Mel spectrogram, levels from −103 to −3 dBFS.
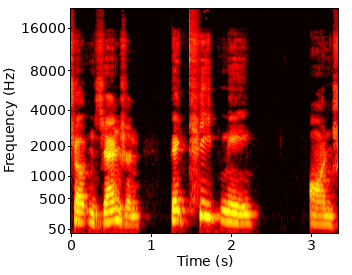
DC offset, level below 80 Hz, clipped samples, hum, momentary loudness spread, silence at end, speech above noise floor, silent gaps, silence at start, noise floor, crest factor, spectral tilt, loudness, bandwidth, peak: under 0.1%; -76 dBFS; under 0.1%; none; 16 LU; 0 s; 54 dB; none; 0 s; -84 dBFS; 22 dB; -5.5 dB/octave; -31 LUFS; over 20 kHz; -10 dBFS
